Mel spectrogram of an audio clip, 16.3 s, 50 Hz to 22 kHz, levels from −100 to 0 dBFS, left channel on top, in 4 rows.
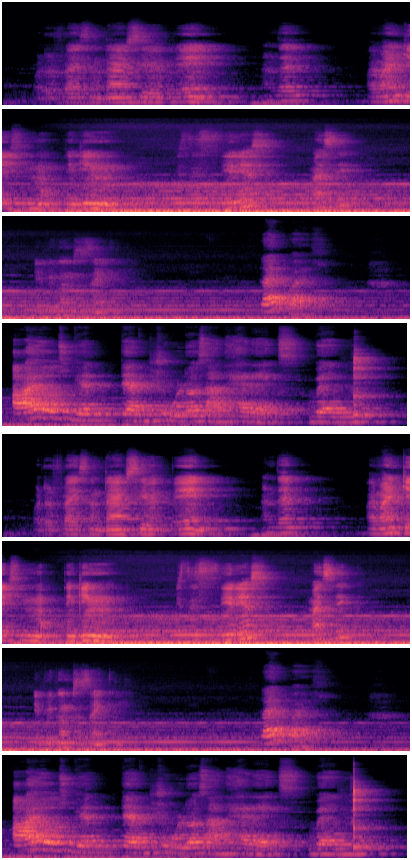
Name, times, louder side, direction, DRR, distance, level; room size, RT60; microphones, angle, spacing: voice 1, 0.3-2.1 2.6-3.0 3.7-5.3 5.8-6.7 7.1-7.6 8.5-9.4 15.7-15.8, right 4 dB, 55° right, 4 dB, 0.4 m, -40 dB
sound 1, 4.1-14.0, equal, 5° right, 0.9 m, -39 dB
voice 2, 10.7-11.3 11.8-12.0 12.3-15.8, equal, 30° left, -7 dB, 1.1 m, -38 dB
2.8 x 2.6 x 3.3 m, 1.1 s
head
